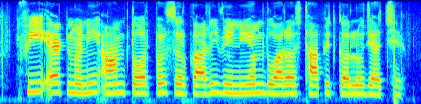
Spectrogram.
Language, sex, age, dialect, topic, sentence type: Maithili, female, 18-24, Angika, banking, statement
